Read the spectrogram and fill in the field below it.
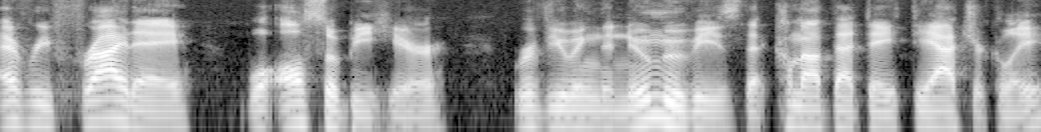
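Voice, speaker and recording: Speaking fairly quickly with an American accent, a man uses a medium pitch, a bright, sharp tone and ordinary pitch variation on a very clean recording with a silent background. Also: dry, close sound with no echo. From Chicago suburbs, Illinois. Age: 30s. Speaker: film critic and podcast host. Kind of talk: podcast conversation.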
